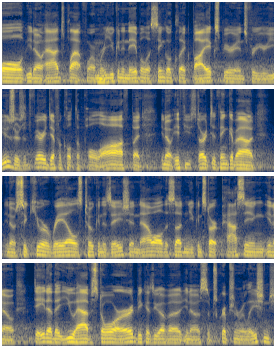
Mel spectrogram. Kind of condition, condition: setting, busy venue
